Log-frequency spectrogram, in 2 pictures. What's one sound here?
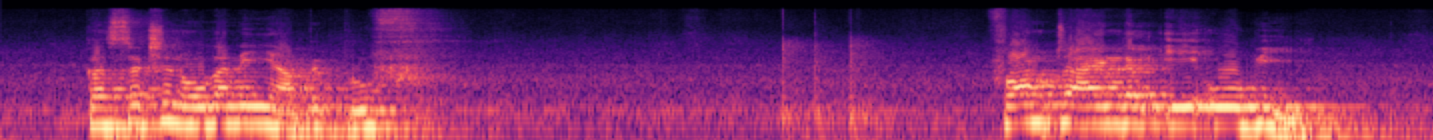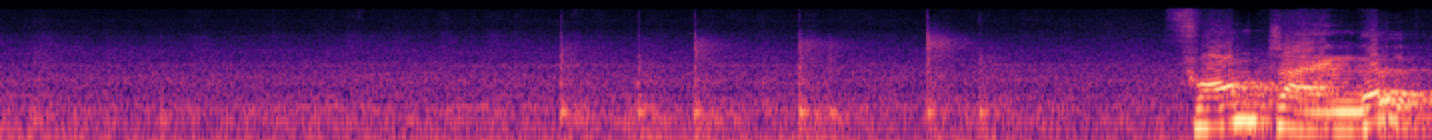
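A young man speaks calmly and clearly, explaining.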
